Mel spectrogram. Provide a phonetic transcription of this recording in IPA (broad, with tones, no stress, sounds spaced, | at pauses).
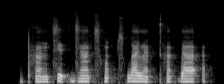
pʰ ã˨˩ ŋ t͡s e˦ ʔ d͡z ã˥˧ t͡sʰ ɔ̃˦ p̚ t͡sʰ w a˦ l ã˨ t̚ t̪ʰ ã˦ k̚ l a˦ ʔ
